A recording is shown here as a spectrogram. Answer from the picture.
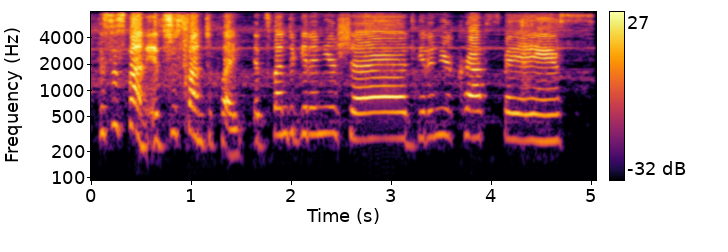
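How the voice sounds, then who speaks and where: Music in the background behind a loud woman's high-pitched voice, fairly slow in pace, with ordinary pitch variation. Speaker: crafting youtuber. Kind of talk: tutorial. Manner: animated.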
